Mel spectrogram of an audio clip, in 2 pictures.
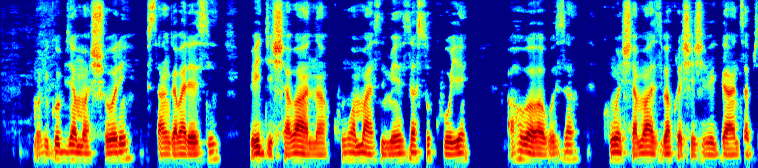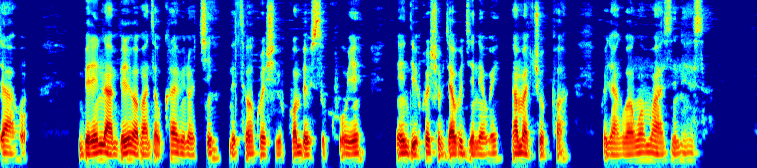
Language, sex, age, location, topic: Kinyarwanda, male, 18-24, Kigali, health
